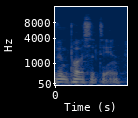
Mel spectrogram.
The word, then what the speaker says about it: vinpocetine: I try that vinprocine. How do you say it? – There's, yeah. So I'm, I think I'm, I might make, this is vinpocetine.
